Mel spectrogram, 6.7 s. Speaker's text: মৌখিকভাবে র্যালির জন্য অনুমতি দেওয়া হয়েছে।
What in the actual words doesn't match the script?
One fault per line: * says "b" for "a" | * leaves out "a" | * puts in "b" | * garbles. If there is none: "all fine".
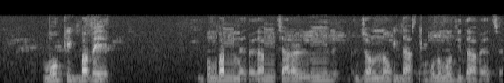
* garbles
* garbles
